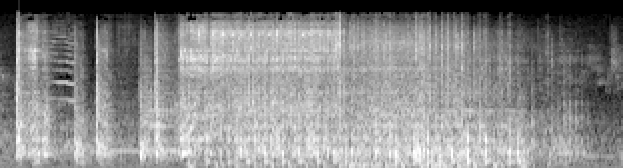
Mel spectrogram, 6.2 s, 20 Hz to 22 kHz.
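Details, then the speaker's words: Old Snapper 1438S rear-engine riding mower, carb cleaner sprayed in after earlier backfiring: sharp cranking pulls then a couple seconds of ragged firing that fades; engine tries to start but won't keep running. "tried so it did a lot better this time than uh than before before it just sounded like backfiring but at least this time it actually tried to crank"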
